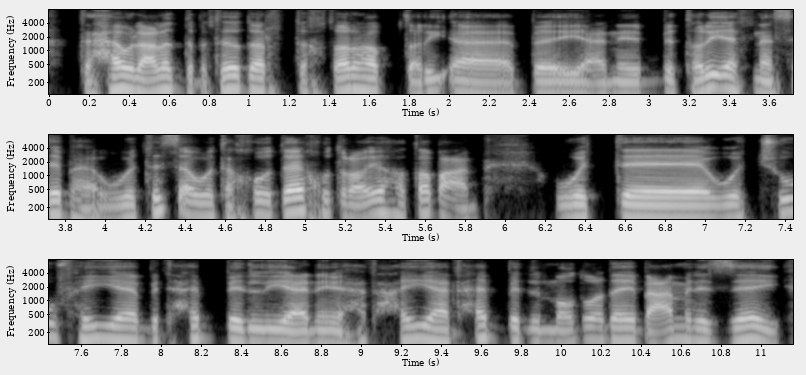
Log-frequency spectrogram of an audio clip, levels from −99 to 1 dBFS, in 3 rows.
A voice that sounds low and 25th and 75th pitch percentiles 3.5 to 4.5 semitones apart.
Yes: low, 120 Hz; average, 3.8 semitones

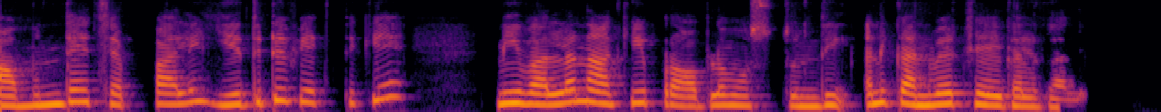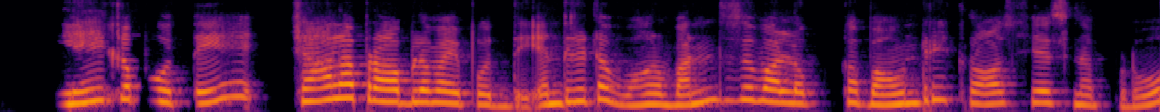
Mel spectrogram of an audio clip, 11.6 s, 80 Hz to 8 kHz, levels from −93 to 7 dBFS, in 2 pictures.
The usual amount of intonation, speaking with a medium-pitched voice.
No: average, 4.1 semitones; high, 245 Hz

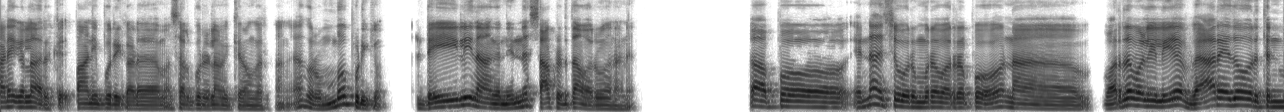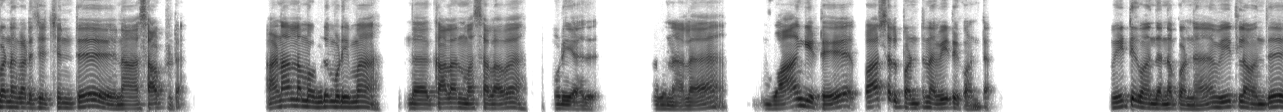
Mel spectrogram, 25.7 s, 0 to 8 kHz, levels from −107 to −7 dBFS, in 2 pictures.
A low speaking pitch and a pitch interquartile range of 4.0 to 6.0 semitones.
Yes: low, 125 Hz; average, 4.9 semitones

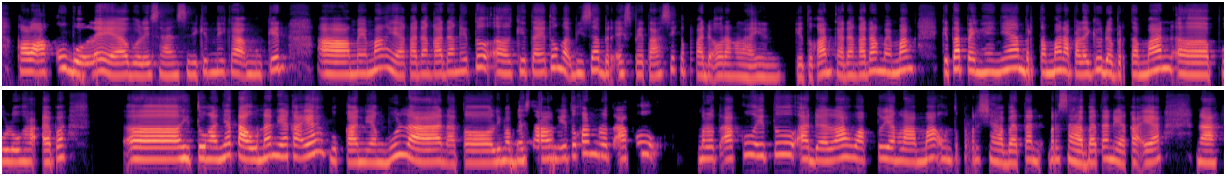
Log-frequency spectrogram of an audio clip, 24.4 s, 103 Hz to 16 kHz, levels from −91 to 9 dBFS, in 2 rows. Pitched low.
No: high, 240 Hz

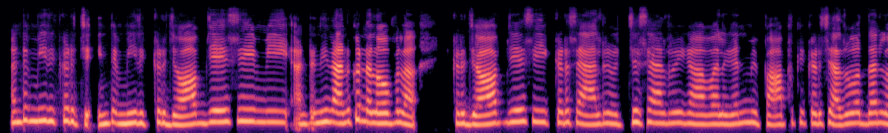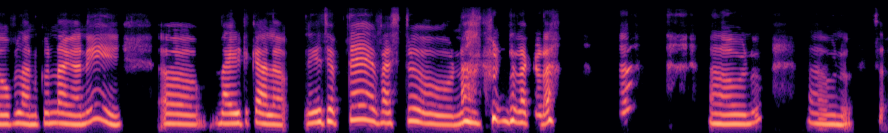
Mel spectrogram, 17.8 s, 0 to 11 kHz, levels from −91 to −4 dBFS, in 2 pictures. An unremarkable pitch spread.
Yes: average, 3.1 semitones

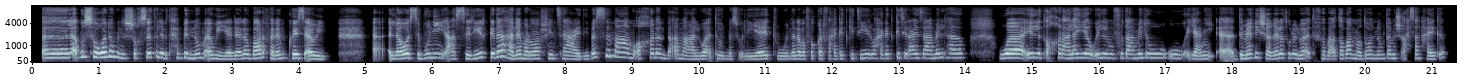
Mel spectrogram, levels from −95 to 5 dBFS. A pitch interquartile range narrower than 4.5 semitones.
Yes: average, 3.3 semitones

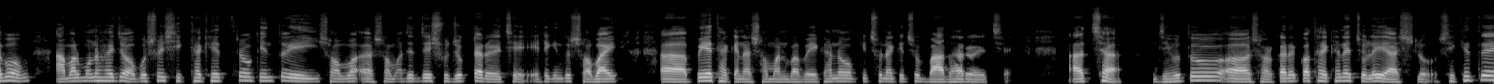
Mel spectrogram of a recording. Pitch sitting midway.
Yes: medium, 145 Hz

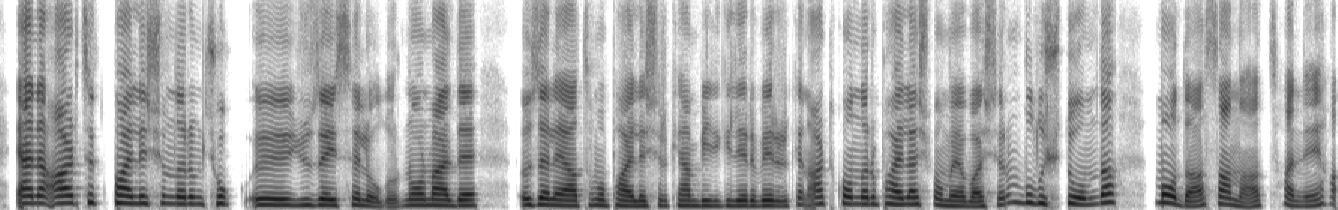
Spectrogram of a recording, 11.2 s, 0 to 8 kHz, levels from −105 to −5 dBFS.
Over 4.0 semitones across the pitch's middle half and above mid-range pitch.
Yes: average, 5.2 semitones; high, 220 Hz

